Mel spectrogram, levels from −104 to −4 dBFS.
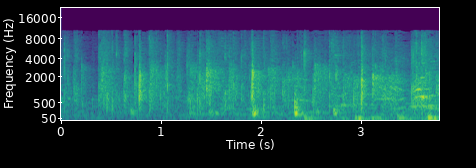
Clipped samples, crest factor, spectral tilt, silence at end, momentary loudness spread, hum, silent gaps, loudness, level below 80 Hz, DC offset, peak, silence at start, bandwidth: under 0.1%; 24 dB; -4 dB/octave; 0 s; 9 LU; none; none; -28 LUFS; -40 dBFS; under 0.1%; -4 dBFS; 0 s; 10.5 kHz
